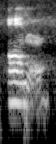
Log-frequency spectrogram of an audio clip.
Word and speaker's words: honor: let's say hour ah hour honest off honest honor oh honor a little like that so we're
